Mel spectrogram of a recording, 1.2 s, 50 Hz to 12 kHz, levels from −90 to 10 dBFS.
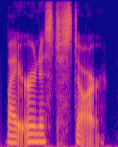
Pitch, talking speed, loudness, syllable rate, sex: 170 Hz, 150 wpm, -17 LUFS, 4.0 syllables/s, female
